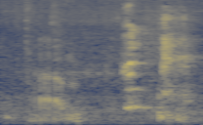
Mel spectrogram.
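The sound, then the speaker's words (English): A sudden sneeze: two sharp, hissy bursts in quick succession, preceded by a brief low, breathy murmur, moderately loud against an otherwise quiet background. “Bless you.”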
